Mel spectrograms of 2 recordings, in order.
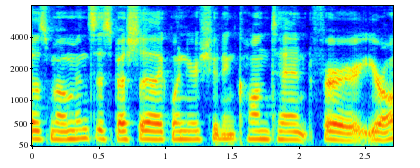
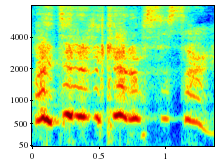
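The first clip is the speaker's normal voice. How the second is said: mock cry; 10 dB louder, much faster than usual.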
